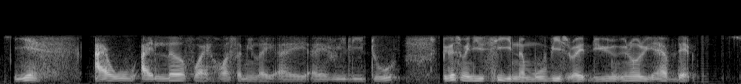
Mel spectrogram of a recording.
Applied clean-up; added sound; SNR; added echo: none; none; none; none.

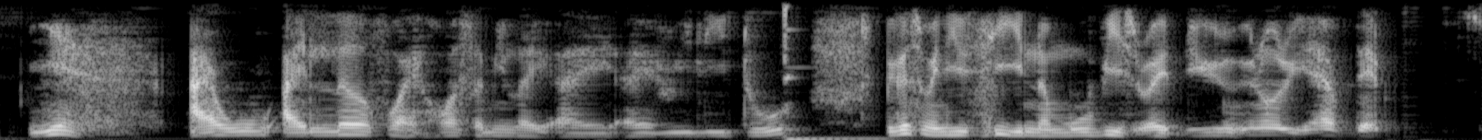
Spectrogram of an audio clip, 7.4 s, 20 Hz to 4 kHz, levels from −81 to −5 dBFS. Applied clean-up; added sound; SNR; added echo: classical method log-MMSE.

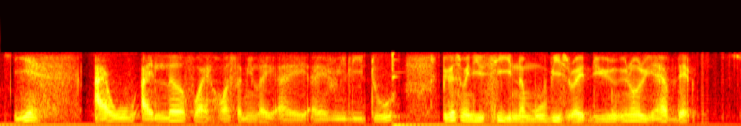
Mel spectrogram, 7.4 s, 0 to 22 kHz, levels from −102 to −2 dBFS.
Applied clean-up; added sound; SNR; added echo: none; Hammer; 20 dB; none.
